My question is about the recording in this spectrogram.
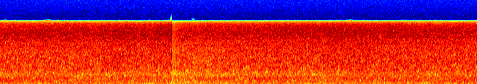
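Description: Snoqualmie Falls, a large waterfall, rushing steadily as a dense, even wall of water noise, with a brief slight dip just under two seconds in.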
